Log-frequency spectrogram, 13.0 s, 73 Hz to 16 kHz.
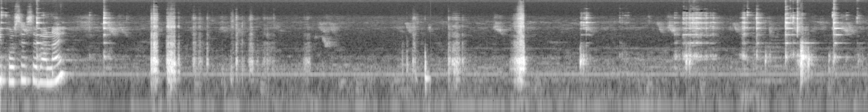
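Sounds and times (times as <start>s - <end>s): cutlery scraping glass bowl: 10.1s - 12.9s
cutlery clinking on glass: 10.1s - 13.0s.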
